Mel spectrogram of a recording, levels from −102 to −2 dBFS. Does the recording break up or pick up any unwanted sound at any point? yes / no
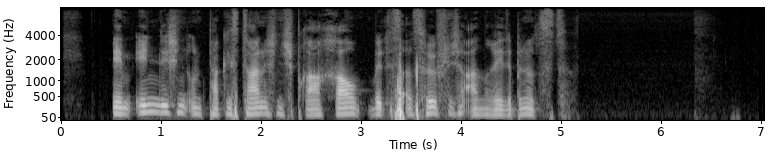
no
